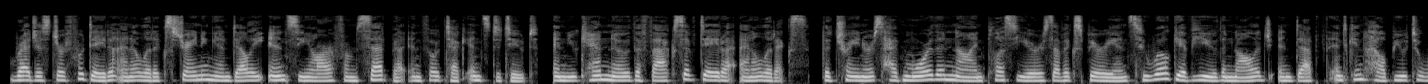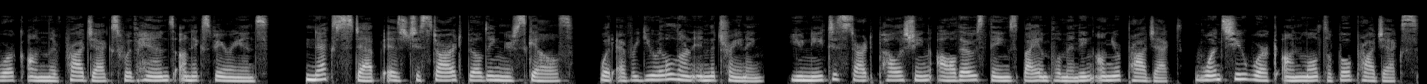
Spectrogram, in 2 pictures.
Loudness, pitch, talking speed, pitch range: -18 LUFS, 185 Hz, 180 wpm, 175-195 Hz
